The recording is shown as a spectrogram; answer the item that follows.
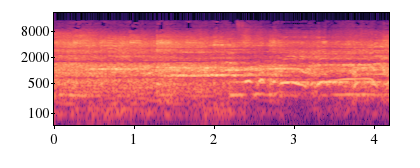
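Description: Many quad roller skates rolling on a wooden sports-hall floor, a steady rumble, under background music and indistinct voices echoing in the hall.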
